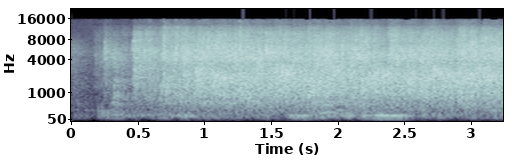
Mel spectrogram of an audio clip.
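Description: An audience bursts into applause that swells within half a second and then holds as a steady, loud wash of clapping, with a few faint voices murmuring underneath.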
